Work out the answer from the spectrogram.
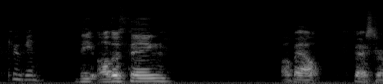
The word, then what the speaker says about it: Coogan: Liked Thing, liked Lurch, Nick Kroll's Fester voice, as a throwback to Jackie Cogan. I'm mispronouncing that wrong. Coogan.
